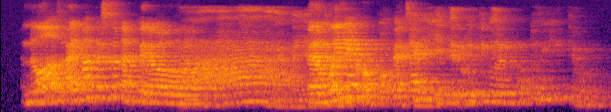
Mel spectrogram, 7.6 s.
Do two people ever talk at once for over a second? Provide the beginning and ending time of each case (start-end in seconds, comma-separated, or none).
none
